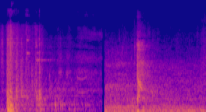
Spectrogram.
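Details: Sharp knocks and a breaking, thudding crash sound over an indoor hum, with an abrupt cut midway and no animal voice.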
